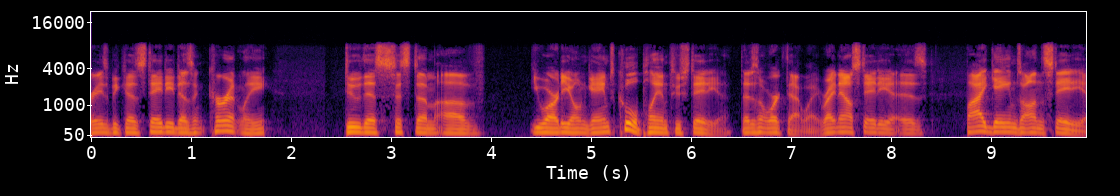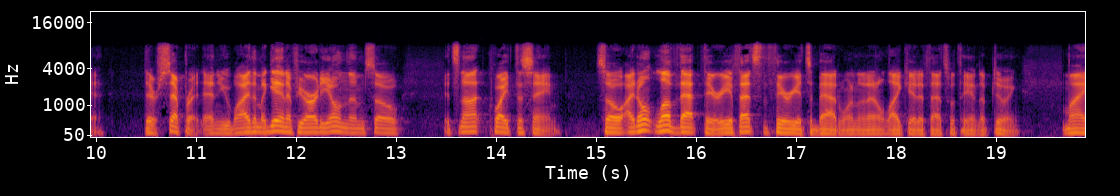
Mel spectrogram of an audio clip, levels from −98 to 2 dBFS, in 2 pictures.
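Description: Between 1.93 and 4.39 s the speech is chopped by the voice detector: the sender's detection flips between sending and muting more than once, and about 880 ms in total is replaced by fill, likely from Opus discontinuous transmission. Syllable edges and quiet stretches drop out, leaving two or more holes. On a waveform these show as gaps cut into the speech envelope. On a spectrogram, the harmonic bands break off and smooth, even noise sits in their place.

From 8.55 to 10.47 s, comfort noise replaces the background for about 480 ms. Inside that stretch, at 8.68 to 8.75 s, the onset is clipped by the voice detector. The first 70 ms of the returning sound were likely never sent, so it starts abruptly, without its soft attack. On the waveform the envelope jumps straight from the noise floor into the speech. The spectrogram shows harmonics appearing with a hard vertical left edge rather than fading in.

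Comfort noise in place of the background comes back at 13.19 to 14.99 s, covering about 540 ms, and again at 19.37 to 19.65 s, covering about 280 ms. Across all three stretches the sender likely stopped transmitting in pauses, and the receiver filled them with synthetic noise shaped like the room. In the last stretch the background sits about 37 dB below the loudest speech, and the substitute is about 2 dB quieter than the real background. On a spectrogram these patches look uniform and textureless, with edges that seam against the real background. The call path's Opus coding, with content stopping near 8 kHz, runs through all of it.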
